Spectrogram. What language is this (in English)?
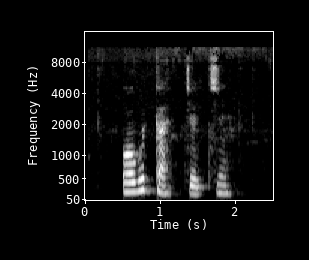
Ganda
